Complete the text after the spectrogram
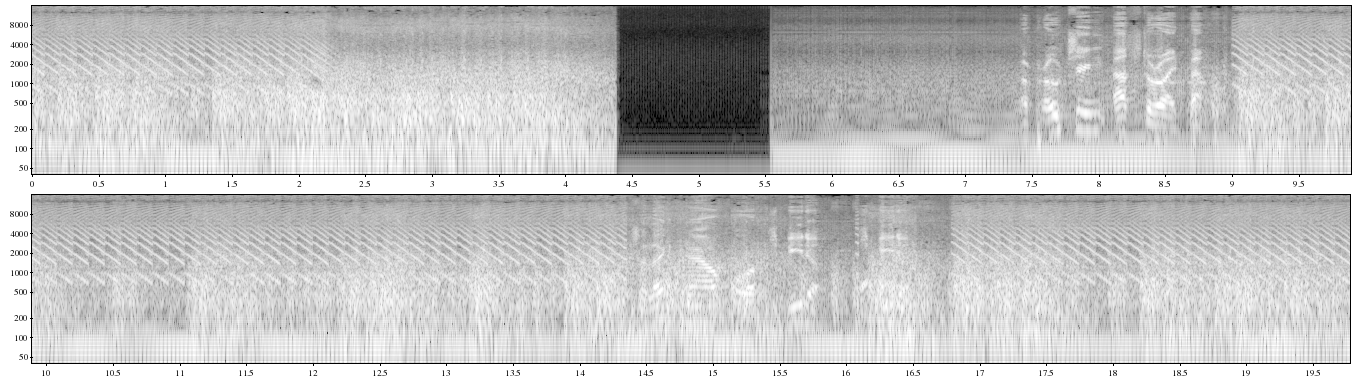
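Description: Explosions burst now and then.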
